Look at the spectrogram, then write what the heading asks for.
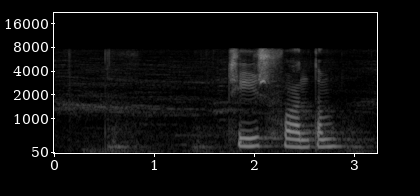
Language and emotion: Russian, neutral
